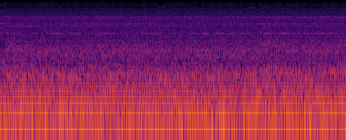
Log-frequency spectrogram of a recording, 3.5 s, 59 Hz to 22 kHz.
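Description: Jet engines of a CRJ-700 climbing in Microsoft Flight Simulator 2020, a steady loud broadband roar with a constant high whine and no pauses.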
